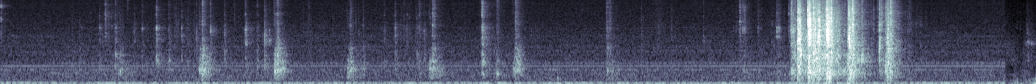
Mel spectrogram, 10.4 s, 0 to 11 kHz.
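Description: Faint scattered clicks of a rubber-band-powered 3D-printed plastic ornithopter being handled. Near the end comes a rapid clattering rattle of about a second as its crank and wings flap under the rubber band's power.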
